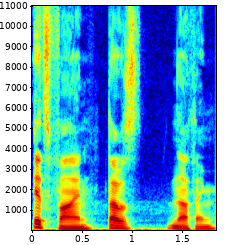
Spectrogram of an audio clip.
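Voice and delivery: unconvincing delivery. Asked if everything is okay after a phone call, she answers unconvincingly. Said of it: "she said very unconvincingly".

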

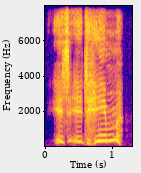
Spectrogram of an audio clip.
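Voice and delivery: very high, hoarse voice. Narrator reads the old man asking the group a question: hoarse question. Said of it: "The old man asked hoarsely".

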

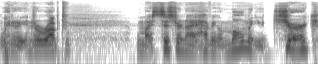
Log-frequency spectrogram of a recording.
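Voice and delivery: put-on, put-out, sore, upset grumble. Retelling a character's thoughts when someone interrupts: upset Yuri impression. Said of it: "and then Yuri gets upset, and in his mind, he's like".

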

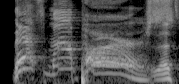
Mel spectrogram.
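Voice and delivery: very high, squeaky, swooping, totally exasperated. Asked by a friend to do the line, giving an exasperated Bobby Hill impression. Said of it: "Say that's my purse. Can you do it?".

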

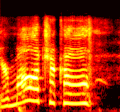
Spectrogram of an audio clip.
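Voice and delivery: bad put-on Irish accent, high and loud. Up late and getting weird, saying something in a put-on Irish accent. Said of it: "It's an Irish accent".

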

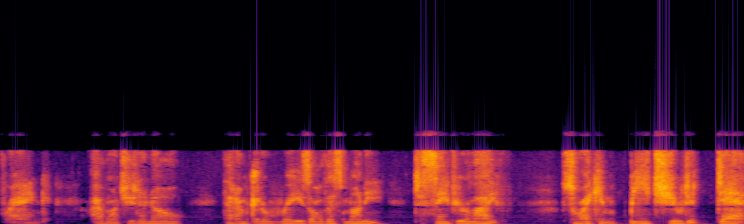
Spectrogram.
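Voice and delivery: put-on whisper. Retelling a movie scene, a line said through a door: imitating Rod whispering. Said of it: "whispering through the door".

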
